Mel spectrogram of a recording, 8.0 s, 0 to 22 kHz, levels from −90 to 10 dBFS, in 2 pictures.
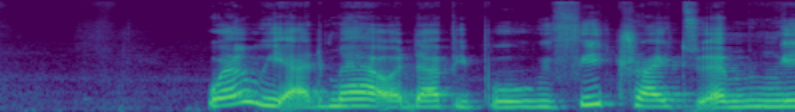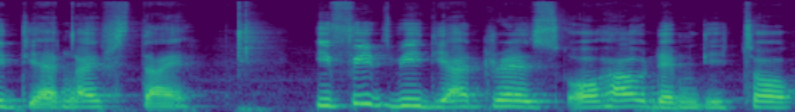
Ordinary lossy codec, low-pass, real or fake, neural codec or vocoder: none; none; fake; vocoder, 48 kHz, 128 mel bands, Vocos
